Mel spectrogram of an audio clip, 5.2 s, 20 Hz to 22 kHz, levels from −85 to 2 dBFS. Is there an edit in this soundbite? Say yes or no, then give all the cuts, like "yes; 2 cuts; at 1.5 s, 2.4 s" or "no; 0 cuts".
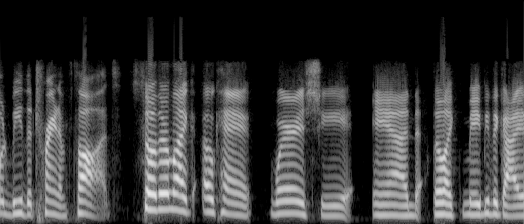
yes; 1 cut; at 1.3 s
